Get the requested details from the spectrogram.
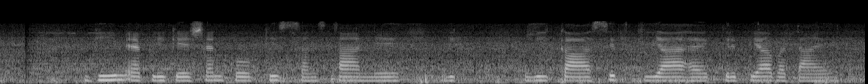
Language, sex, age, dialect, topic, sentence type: Hindi, female, 18-24, Hindustani Malvi Khadi Boli, banking, question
